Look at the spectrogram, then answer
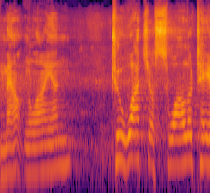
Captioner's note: light laughter from audience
